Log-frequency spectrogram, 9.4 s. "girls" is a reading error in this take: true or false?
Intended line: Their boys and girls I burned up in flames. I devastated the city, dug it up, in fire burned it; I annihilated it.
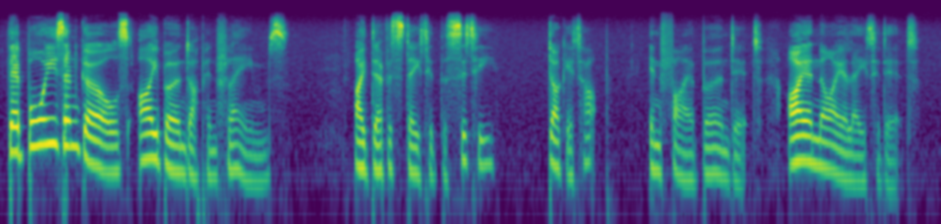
false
